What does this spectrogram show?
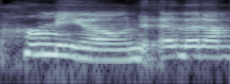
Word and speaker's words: Hermione: it so easy like i would not have pronounced hermione hermione when i read it i'm like oh my god i think i think i read it like hermione and then i'm like oh that's hermione like but yeah like so there were some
